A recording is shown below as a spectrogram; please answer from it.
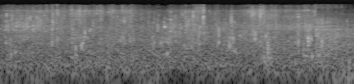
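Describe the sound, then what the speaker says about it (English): Paddling a boat along the sea off Hawaii's coast north toward Kapoho in calm, low-swell conditions, a steady broadband wash of water with faint splashy strokes, close and continuous without talk. "Paddled an hour north."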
